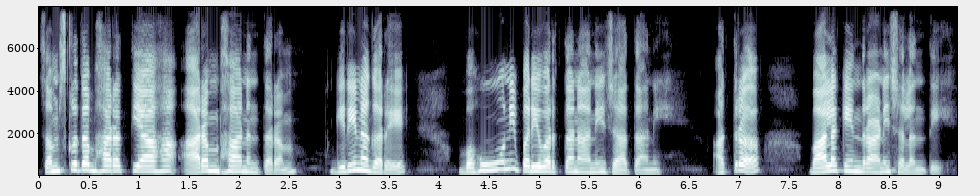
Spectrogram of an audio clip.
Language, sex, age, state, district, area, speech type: Sanskrit, female, 30-45, Karnataka, Udupi, urban, spontaneous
